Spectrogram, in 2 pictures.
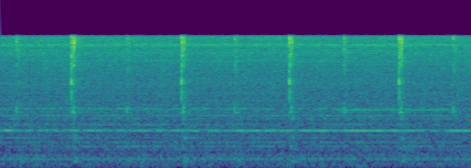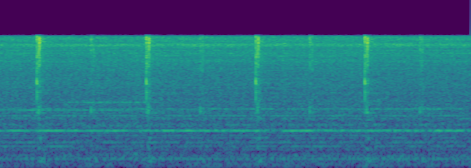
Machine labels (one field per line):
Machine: valve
